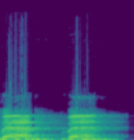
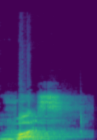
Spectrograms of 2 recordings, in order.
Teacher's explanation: V is labiodental. You will have to touch your lower lip to upper part of your teeth. Lower lip with upper teeth, and you will say like in van.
